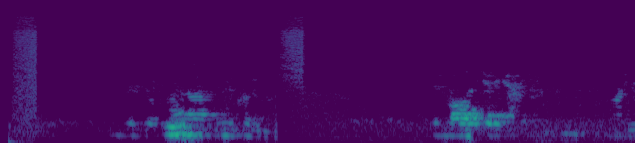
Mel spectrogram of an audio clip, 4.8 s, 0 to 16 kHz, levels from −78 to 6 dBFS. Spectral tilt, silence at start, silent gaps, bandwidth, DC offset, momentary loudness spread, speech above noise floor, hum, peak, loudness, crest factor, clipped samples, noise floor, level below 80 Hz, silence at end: -6.5 dB/octave; 0.05 s; none; 11.5 kHz; under 0.1%; 25 LU; 34 dB; none; -24 dBFS; -41 LUFS; 20 dB; under 0.1%; -74 dBFS; -70 dBFS; 0 s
